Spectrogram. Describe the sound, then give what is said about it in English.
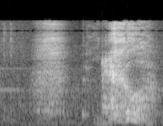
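A single loud sneeze: a breathy intake builds up, then a sharp, bursting exhale that trails off. No talking alongside it. “Bless you.”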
